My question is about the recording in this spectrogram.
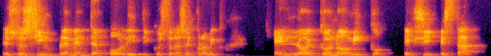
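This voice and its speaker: A man's voice: high-pitched, brisk, a bit bright. A man with a Colombian accent, explaining political points emphatically as a podcast guest.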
